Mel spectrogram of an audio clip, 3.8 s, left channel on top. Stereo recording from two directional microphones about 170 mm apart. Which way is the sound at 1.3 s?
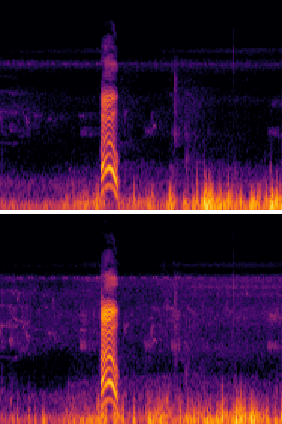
20° left (ahead or behind).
